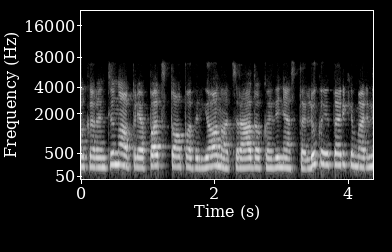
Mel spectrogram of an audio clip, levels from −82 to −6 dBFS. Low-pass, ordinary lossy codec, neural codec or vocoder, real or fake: 7.2 kHz; Opus, 32 kbps; none; real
